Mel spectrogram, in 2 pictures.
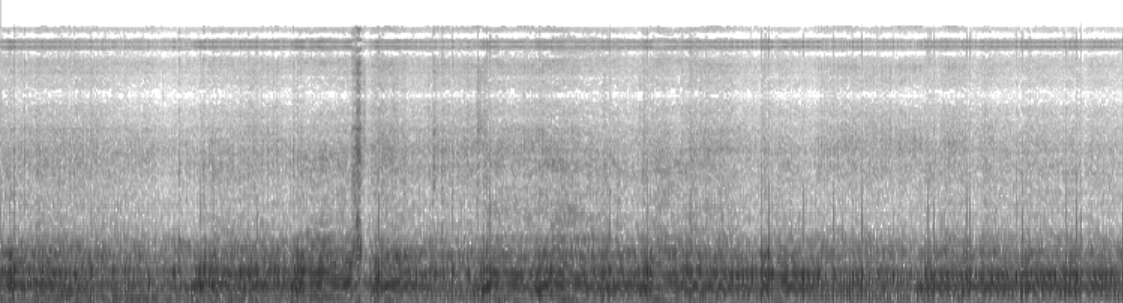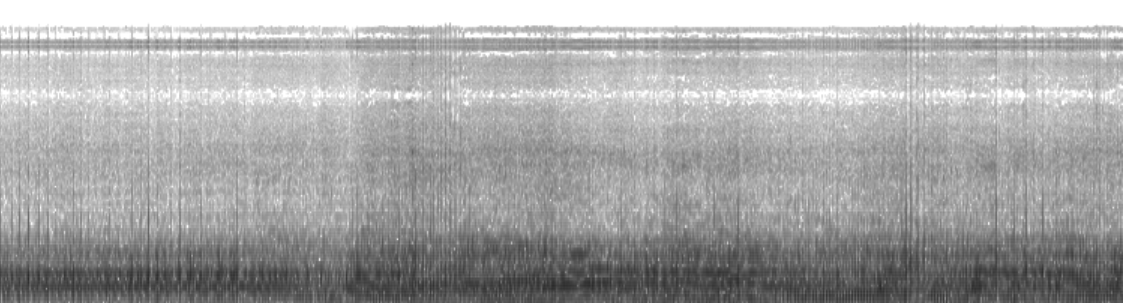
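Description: Off-road dirt bike engine running hard, its pitch rising and falling as the throttle is opened and closed, heard from the rider's helmet. A sharp knock comes about five seconds in, among scattered clatter from the bike over rough ground.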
